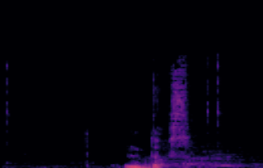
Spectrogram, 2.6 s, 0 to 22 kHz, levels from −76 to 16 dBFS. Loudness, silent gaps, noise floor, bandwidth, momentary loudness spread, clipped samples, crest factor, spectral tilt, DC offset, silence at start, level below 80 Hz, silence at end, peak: -35 LUFS; none; -66 dBFS; 15.5 kHz; 18 LU; under 0.1%; 20 dB; -4.5 dB/octave; under 0.1%; 0.85 s; -76 dBFS; 0.05 s; -18 dBFS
